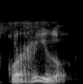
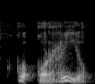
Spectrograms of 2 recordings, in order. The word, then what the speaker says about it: corrido: tienen corrido de nuevo elisión de la d es corrido es corrio al más valiente la ponada el ponada verdad corrio corrido Se corrió se quitó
